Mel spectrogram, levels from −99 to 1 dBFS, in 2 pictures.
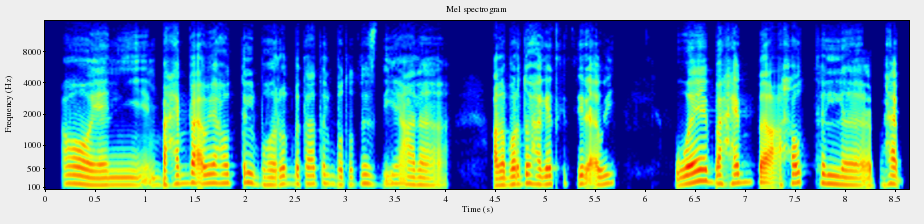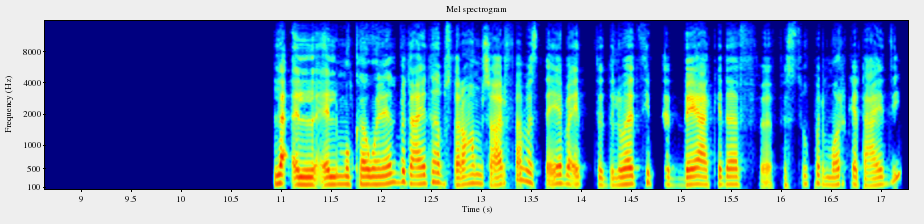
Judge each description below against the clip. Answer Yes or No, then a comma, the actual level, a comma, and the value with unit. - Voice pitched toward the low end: No, medium, 170 Hz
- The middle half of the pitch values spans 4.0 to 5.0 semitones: No, average, 2.8 semitones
